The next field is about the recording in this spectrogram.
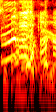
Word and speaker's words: gnocchi: I said it wrong on purpose. It's gnocchi, right? – I'm like, did he say gnocchi?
